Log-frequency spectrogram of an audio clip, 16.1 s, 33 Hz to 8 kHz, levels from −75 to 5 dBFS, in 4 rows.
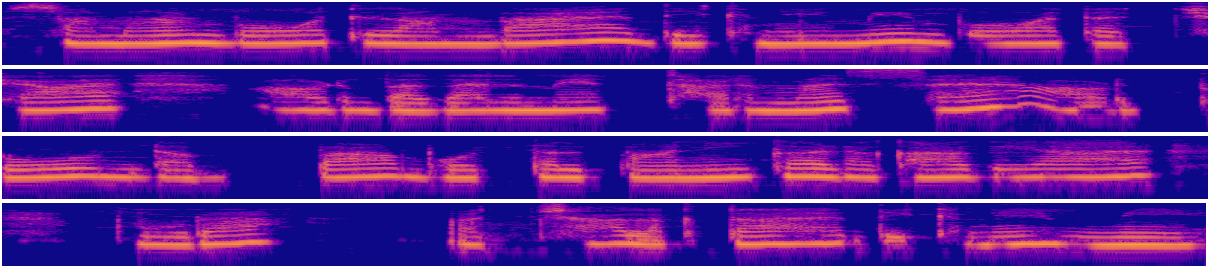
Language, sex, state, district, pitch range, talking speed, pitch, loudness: Hindi, female, Bihar, Purnia, 210-230 Hz, 110 wpm, 220 Hz, -26 LUFS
